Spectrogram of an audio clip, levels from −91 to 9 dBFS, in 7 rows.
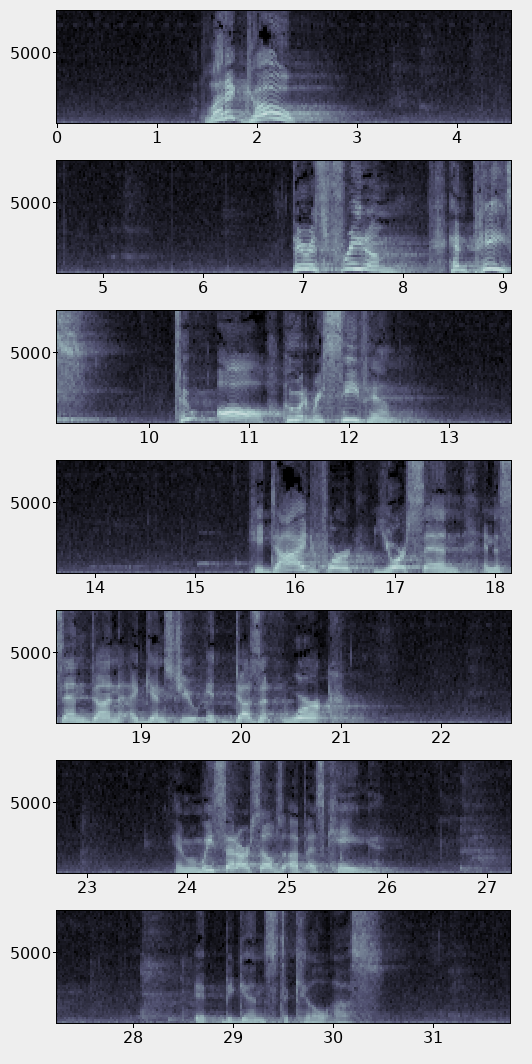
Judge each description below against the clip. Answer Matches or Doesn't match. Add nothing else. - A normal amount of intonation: Doesn't match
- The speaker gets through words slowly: Matches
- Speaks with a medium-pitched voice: Doesn't match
